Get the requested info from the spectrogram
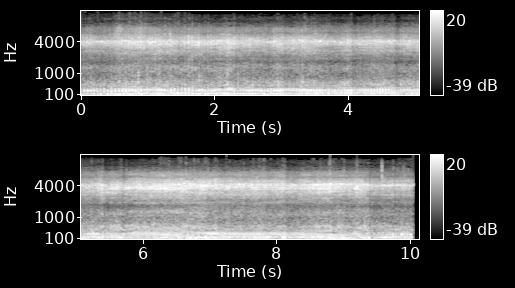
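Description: Engine of a KTM off-road motorcycle running as it is ridden along a dirt trail, its note rising and falling a little with the throttle.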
